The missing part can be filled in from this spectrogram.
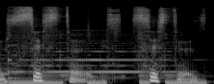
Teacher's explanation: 口角を引いて歯と歯を合わせて息を漏らす「スイ」の音ですね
